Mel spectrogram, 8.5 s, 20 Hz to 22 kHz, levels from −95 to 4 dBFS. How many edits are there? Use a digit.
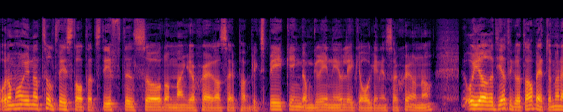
1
